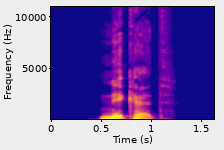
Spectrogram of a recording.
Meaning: second-person plural subjunctive I of nicken
- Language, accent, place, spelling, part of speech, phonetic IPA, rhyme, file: German, Germany, Berlin, nicket, verb, [ˈnɪkət], -ɪkət, De-nicket.ogg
